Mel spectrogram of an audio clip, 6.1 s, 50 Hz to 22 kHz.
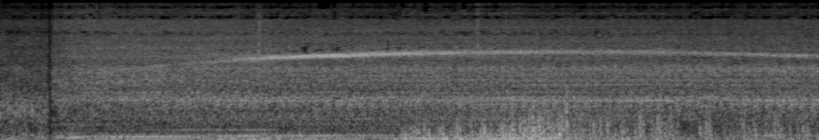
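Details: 6.0 Powerstroke King Ranch with a freshly installed KC Stage 2 10-blade VGT turbo doing its relearn at idle: a high whistle climbs and settles as the vanes close and open, then a deeper tone, repeating two or three times over about five minutes. Normal.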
